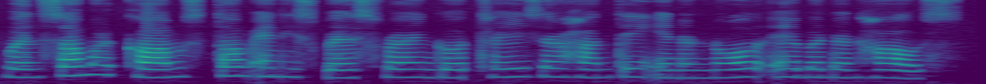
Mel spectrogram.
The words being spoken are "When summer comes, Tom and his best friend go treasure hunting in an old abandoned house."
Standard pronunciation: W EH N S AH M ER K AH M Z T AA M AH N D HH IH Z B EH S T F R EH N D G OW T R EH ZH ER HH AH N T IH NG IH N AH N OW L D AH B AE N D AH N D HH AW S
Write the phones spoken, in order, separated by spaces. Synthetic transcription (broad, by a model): W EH N S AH M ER K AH M S T AA M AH N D HH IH S B EH S T F R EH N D G OW T R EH S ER HH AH N T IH NG IH N AH N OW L AH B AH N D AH N HH AW S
